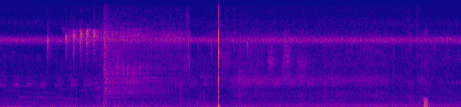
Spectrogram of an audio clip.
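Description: Steady high-pitched trill of crickets, with a baitcasting reel being handled: a few quick clicks about a second in, a short falling whir after two seconds, and one sharp loud click a little past four seconds.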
